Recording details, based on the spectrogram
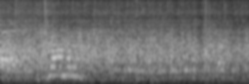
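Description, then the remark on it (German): A crowd applauding, dense and continuous clapping that holds at a steady, fairly loud level for several seconds without building or fading. “Imagine, für so einfache Sachen Applaus bekommen.”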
